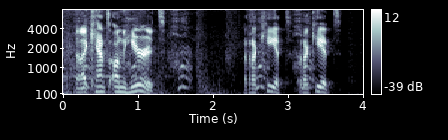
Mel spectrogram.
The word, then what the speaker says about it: Raket: Just pronounced like you usually do. Raket.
